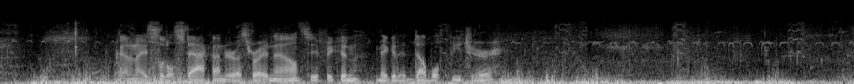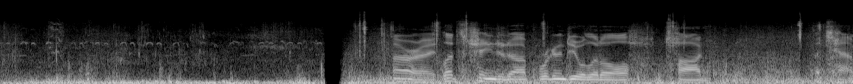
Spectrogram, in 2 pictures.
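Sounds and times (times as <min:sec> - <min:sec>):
wind rumbling on microphone: 0:00.0 - 0:17.0
water sloshing around kayak: 0:02.4 - 0:12.5.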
